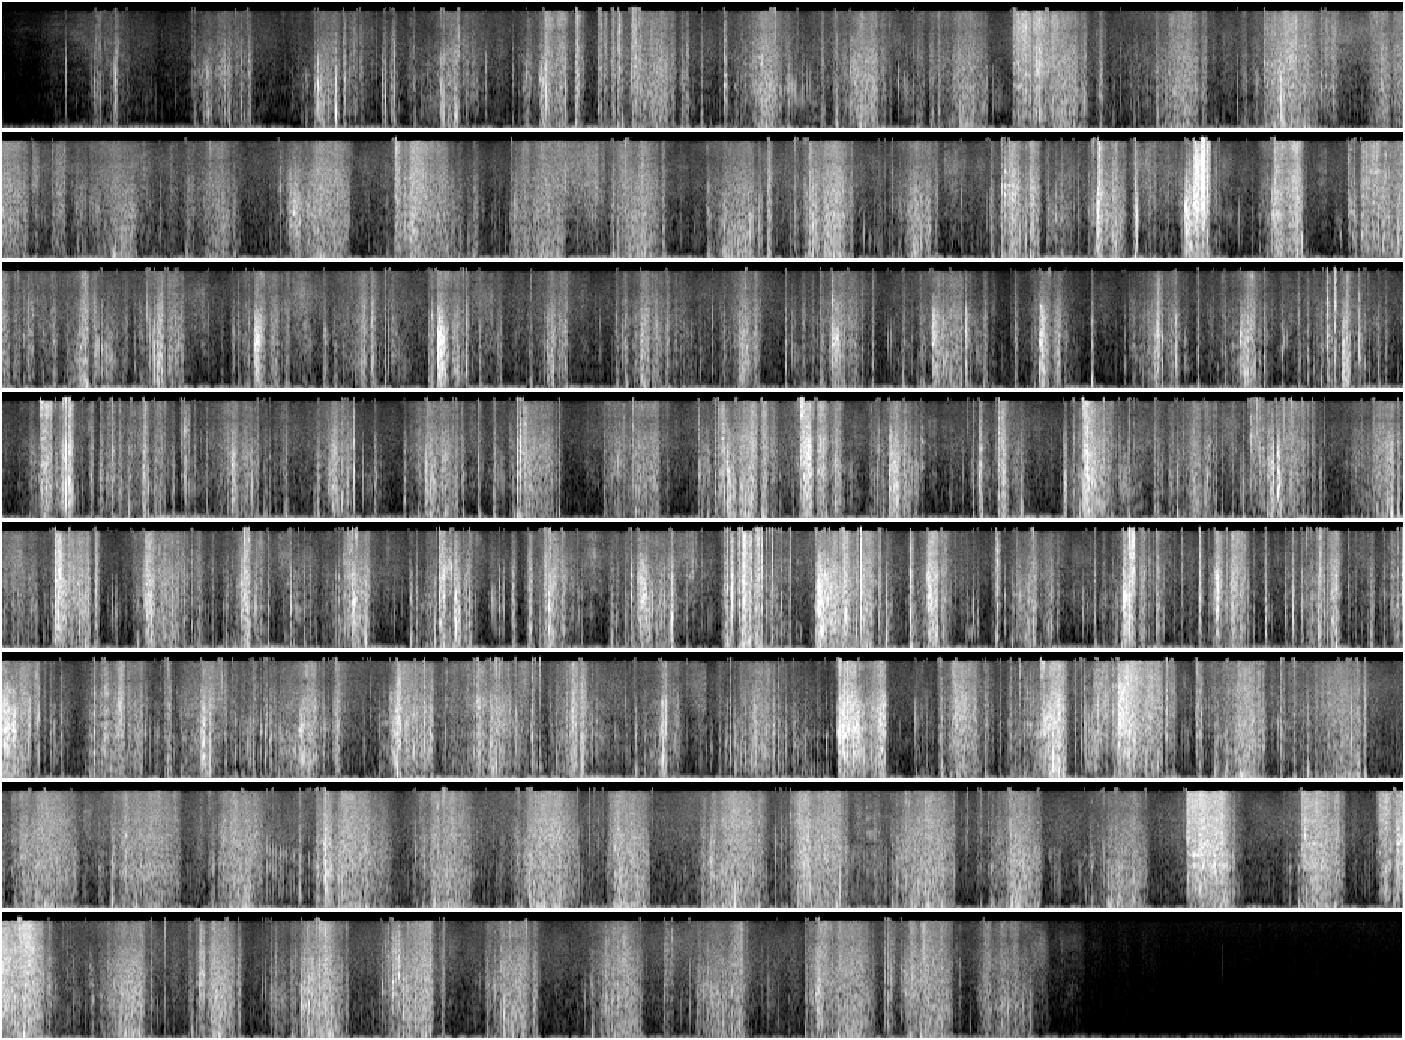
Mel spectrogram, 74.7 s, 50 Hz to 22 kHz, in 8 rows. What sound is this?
snowshoe steps 01
Walking around on various snowy surfaces in a pair of snowshoes. Some snow is soft, some crunchy, some icy. Recorded with an AT4021 mic into a modified Marantz PMD661.
winter, foley, nature, crunch, outside, snowshoes, ice, snow, footsteps, field-recording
